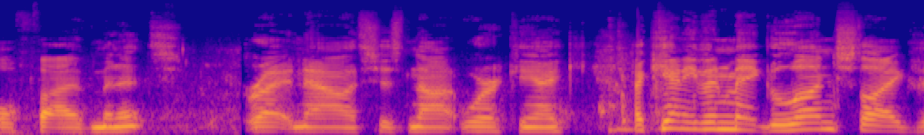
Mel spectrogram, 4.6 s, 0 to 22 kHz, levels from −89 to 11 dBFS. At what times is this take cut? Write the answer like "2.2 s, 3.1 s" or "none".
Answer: 1.2 s

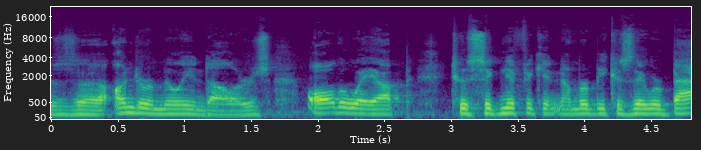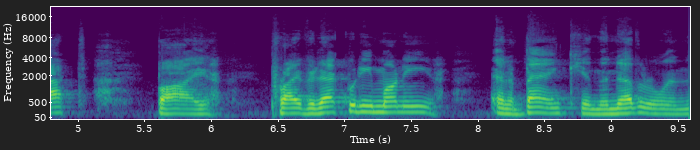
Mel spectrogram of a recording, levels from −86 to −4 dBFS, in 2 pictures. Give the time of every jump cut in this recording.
none

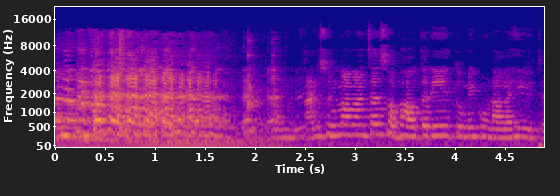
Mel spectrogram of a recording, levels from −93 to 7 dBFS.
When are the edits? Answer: 2.0 s

